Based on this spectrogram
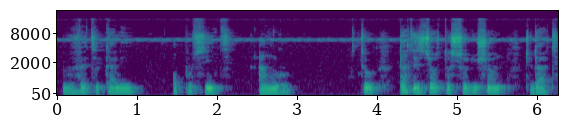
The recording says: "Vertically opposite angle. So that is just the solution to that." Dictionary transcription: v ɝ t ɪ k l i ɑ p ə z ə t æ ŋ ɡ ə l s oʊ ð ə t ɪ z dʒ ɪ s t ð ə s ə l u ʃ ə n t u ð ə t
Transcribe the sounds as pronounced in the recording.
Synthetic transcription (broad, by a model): v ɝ t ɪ k l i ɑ p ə s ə t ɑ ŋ ɡ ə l s oʊ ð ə t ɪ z dʒ ɪ s t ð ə s ə l u ʃ ə n t u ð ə t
